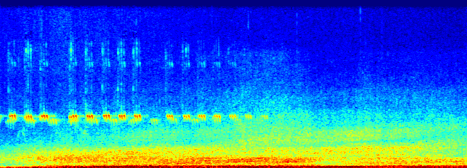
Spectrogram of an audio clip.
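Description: truck engine running

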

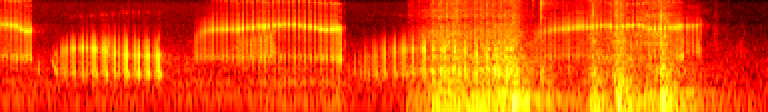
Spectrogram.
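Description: frog croaking

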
